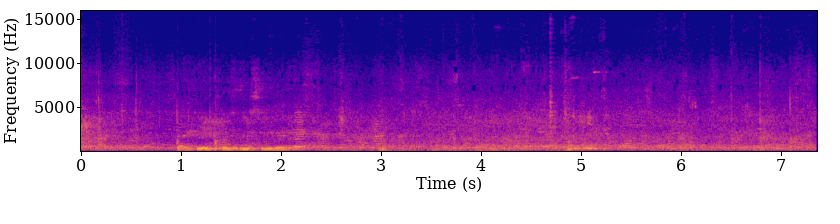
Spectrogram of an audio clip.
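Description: A young man speaks briefly through a microphone.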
